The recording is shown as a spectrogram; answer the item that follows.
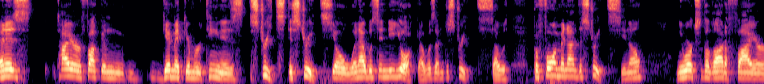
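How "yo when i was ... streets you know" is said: put-on New Jersey-accented casual street-style talk. Imitating a fire performer's street routine, in a jersey accent. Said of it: "He's got the Jersey accent".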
